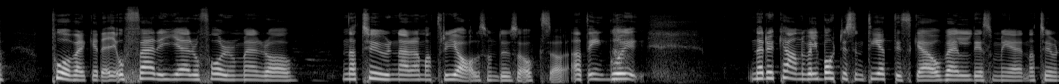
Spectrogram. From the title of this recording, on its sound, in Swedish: livepodd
